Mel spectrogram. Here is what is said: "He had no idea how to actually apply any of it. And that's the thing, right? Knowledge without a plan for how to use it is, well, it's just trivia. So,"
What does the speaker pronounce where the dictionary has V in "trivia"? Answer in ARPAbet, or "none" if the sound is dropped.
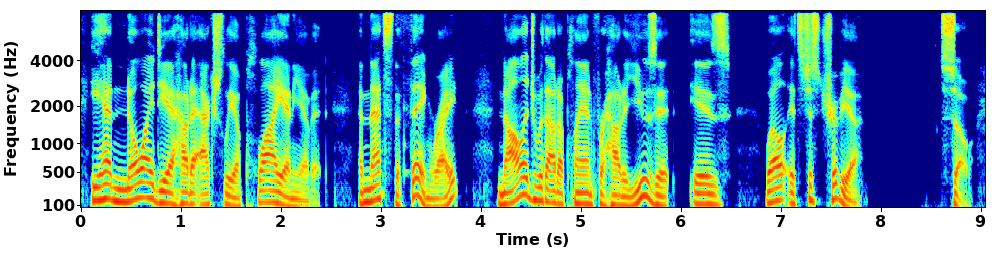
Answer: V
